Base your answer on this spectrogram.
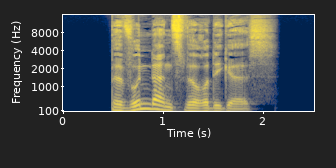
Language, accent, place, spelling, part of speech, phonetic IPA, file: German, Germany, Berlin, bewundernswürdiges, adjective, [bəˈvʊndɐnsˌvʏʁdɪɡəs], De-bewundernswürdiges.ogg
- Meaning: strong/mixed nominative/accusative neuter singular of bewundernswürdig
